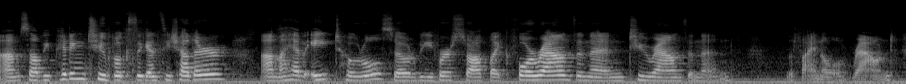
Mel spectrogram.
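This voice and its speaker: Moderate-paced speech from a woman, with noticeable background noise and audible room echo. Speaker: booktuber. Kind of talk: casual vlog talk. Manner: many filler ums.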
